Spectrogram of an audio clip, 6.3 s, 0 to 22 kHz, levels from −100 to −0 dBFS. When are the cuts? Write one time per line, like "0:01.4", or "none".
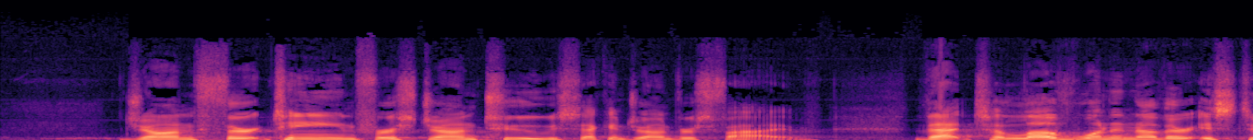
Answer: none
